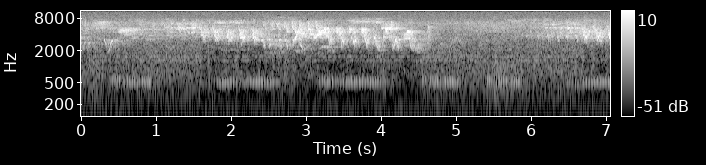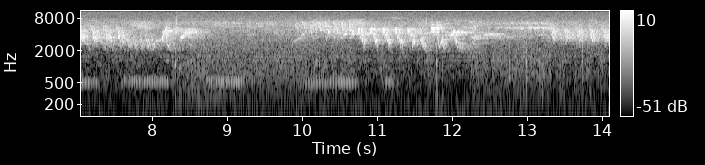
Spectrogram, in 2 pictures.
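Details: A distant European turtle dove (Streptopelia turtur) near Grolloo, Netherlands, on 13 June 2021, gives soft, low purring notes in short repeated runs, half-buried under bright, busy high-pitched songbird song.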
